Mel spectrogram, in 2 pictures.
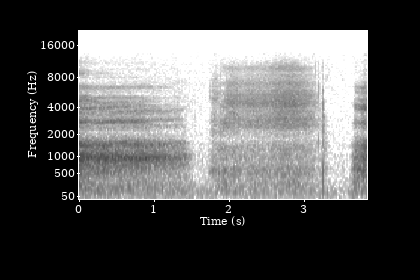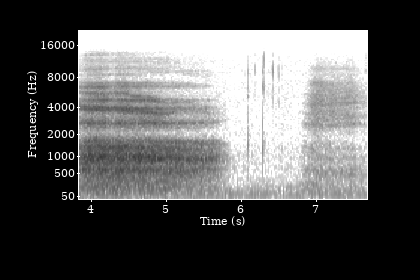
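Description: Slow, deliberate breaths in and out during a hip-focused yoga session, three long audible exhales and inhales separated by brief pauses, close and fairly soft with no talk.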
